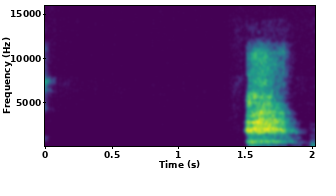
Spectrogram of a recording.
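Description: Dead silence from a muted microphone, broken about one and a half seconds in by a single short breath, a sigh, as the microphone comes back on.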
